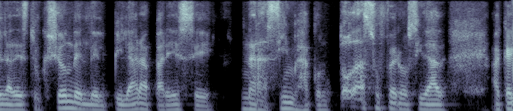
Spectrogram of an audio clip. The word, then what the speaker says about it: Narasimha: pelear y a matar a Hiranyakashipu, se la pronuncia Narasimha, Narasimha. Pero no les quiero hacer el spoiler, pero cuando se pasa toda esa ira y rabia y enoja que sentía Narasimha, ahí sí se lo llama Narasimha.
